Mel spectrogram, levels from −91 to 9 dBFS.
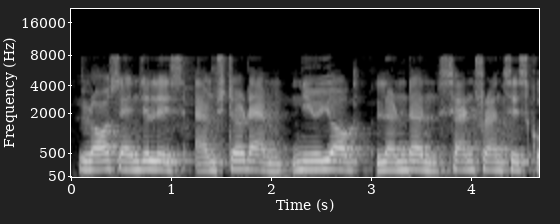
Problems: background sounds at intervals, echo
